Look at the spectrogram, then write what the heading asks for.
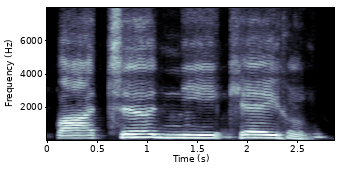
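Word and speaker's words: וַתְּנִיקֵהוּ: So we pronounce that bate Vatinikehu. Vat. That's a silent vowel. Vatinikehu. Who. I guess so it would be bate. Who. That's right. That's right. The Dagish makes it vatinikehu.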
